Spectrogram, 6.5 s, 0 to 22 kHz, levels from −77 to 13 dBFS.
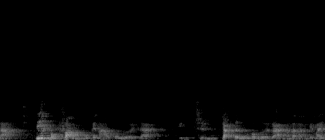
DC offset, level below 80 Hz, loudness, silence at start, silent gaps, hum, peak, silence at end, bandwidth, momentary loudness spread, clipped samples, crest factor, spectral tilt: under 0.1%; -86 dBFS; -36 LUFS; 0 s; none; none; -16 dBFS; 0 s; 6 kHz; 19 LU; under 0.1%; 22 dB; -6.5 dB/octave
